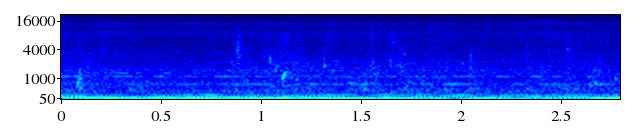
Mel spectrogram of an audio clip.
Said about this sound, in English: I can hear lapping water and seagulls.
